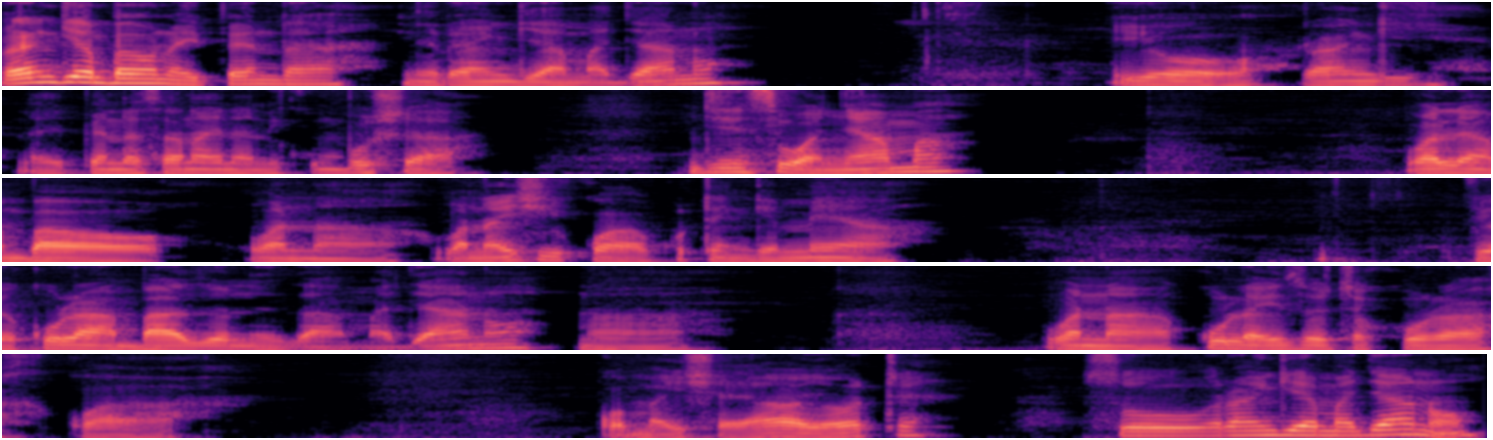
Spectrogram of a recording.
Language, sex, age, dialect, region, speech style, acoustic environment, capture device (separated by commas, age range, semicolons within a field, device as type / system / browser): Swahili, male, 25-34, Kenya - Nairobi Sheng-influenced, Kenya, relaxed; focused, silence; nature, mobile / Linux / Chrome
